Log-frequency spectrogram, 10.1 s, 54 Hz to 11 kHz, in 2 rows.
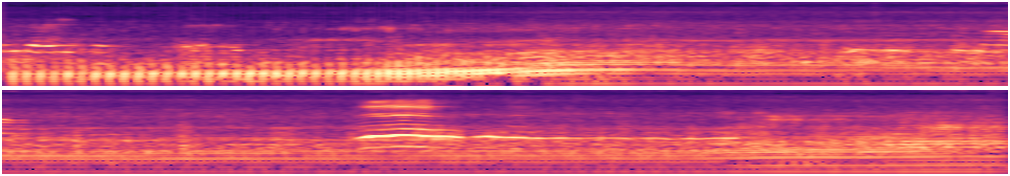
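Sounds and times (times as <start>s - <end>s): motorcycle engine rumble: 0.0s - 10.0s.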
